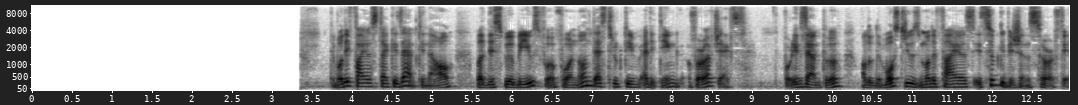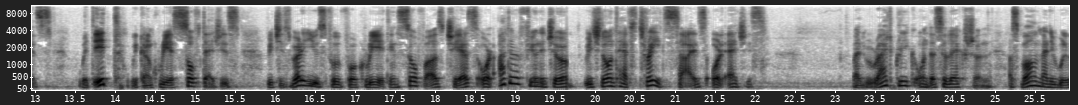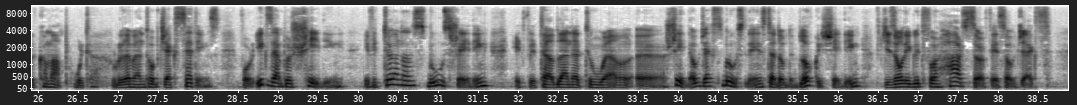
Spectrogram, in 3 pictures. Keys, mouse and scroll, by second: 0.8 scroll down 1, 1.2-14.2 shift+middle drag, 1.4-6.5 scroll up 2, 6.5-14.2 scroll up 1, 14.2-19.8 drag, 16.9 scroll down 1, 21.6 click, 22.1-30.9 shift+middle drag, 22.4-30.9 scroll up 2, 30.9-32.9 right drag, 32.9-38.8 shift+middle drag, 33.3-33.7 scroll up 2, 35.4 scroll down 2.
